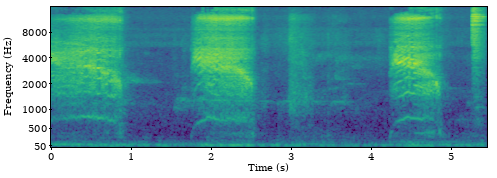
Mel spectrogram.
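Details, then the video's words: Kitten meowing for its mother, which then comes to it; three loud, drawn-out meows at roughly two-second intervals, each bright and harmonic with a bending pitch, over a low steady background rumble. "suara anak kucing mencari induk"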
